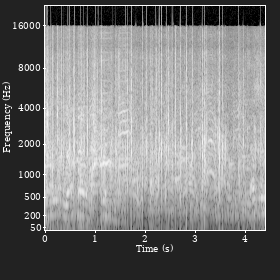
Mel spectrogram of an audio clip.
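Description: Crowd at a 2014 tournament opening in Salacgrīva clapping, brisk continuous applause with a hubbub of voices mixed in, close and fairly loud.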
